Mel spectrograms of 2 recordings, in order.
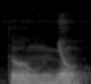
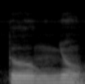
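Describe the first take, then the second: Both takes have the same delivery.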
